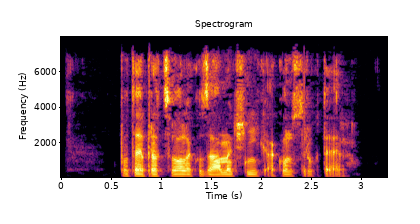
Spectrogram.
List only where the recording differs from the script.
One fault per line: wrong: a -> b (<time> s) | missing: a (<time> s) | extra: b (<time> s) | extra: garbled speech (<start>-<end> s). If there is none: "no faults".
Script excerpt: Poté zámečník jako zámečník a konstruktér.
wrong: zámečník -> pracoval (0.8 s)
